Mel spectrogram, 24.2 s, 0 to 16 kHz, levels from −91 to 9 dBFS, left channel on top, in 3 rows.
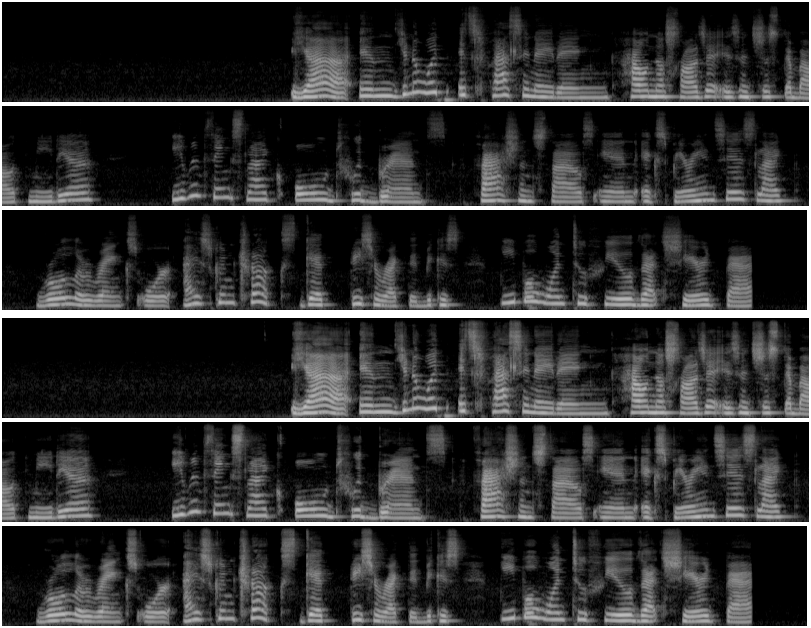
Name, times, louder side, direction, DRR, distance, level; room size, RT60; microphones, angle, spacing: voice 1, 2.9-9.0 9.8-12.3 12.9-16.0 16.5-20.7 21.1-23.6, right 2 dB, 65° right, 2.8 m, -28 dB
head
